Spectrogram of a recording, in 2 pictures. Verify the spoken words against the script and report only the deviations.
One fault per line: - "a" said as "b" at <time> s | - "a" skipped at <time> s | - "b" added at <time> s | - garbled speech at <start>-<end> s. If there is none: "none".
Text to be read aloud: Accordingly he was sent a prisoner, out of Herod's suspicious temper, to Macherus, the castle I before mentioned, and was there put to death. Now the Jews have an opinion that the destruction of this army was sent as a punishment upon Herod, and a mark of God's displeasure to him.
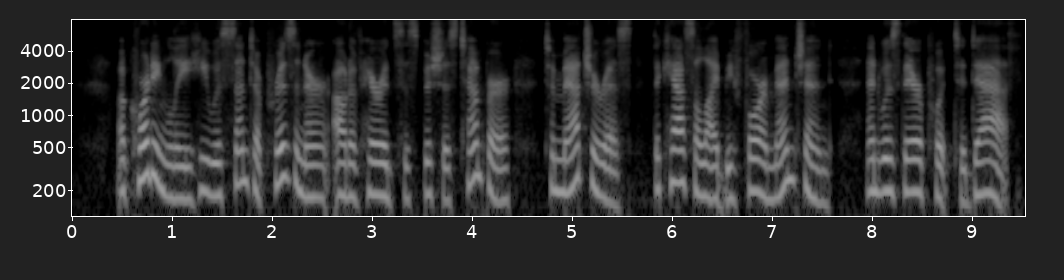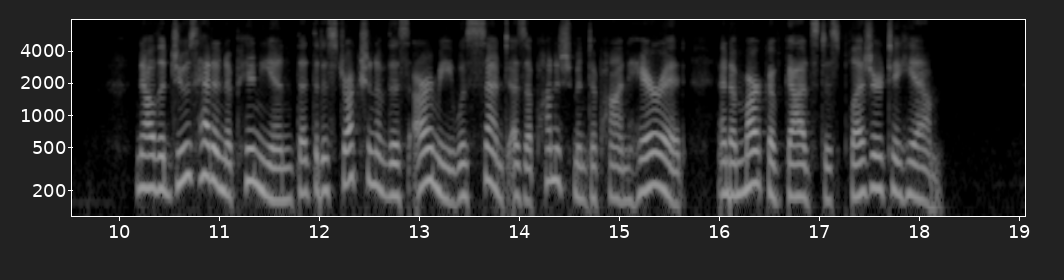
- "have" said as "had" at 10.8 s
